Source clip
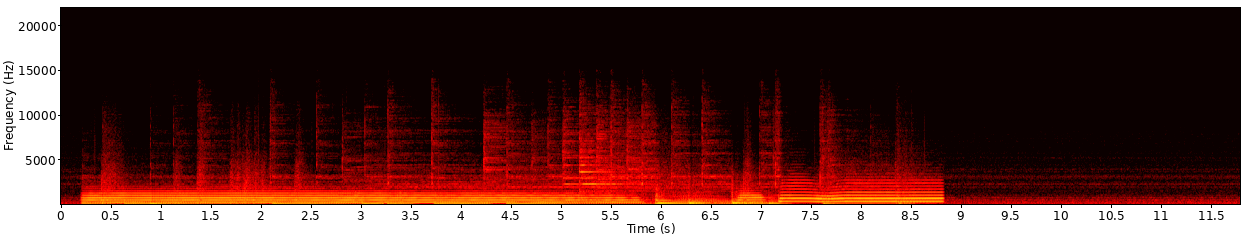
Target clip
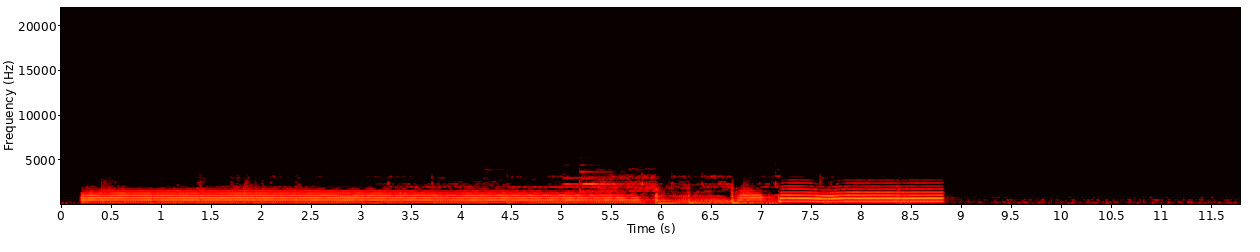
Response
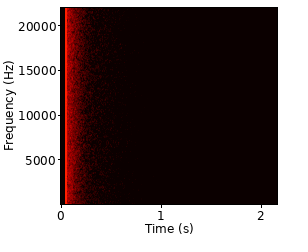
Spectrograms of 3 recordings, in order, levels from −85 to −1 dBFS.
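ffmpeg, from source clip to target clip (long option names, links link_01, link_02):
-af "afftdn=noise_reduction=21:noise_floor=-45,acompressor=threshold=-40dB:ratio=6,highpass=frequency=200:width=0.5412,highpass=frequency=200:width=1.3066,equalizer=frequency=260:width_type=q:width=4:gain=-7,equalizer=frequency=920:width_type=q:width=4:gain=6,equalizer=frequency=1600:width_type=q:width=4:gain=6,lowpass=frequency=2600:width=0.5412,lowpass=frequency=2600:width=1.3066,volume=4dB"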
